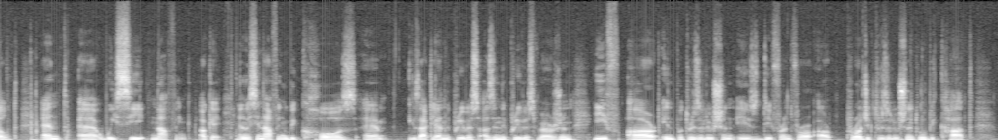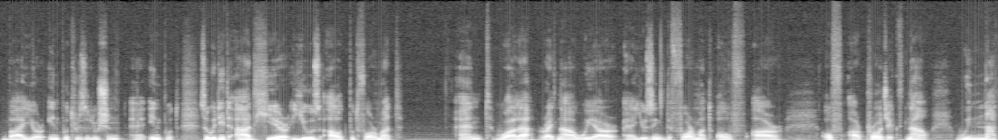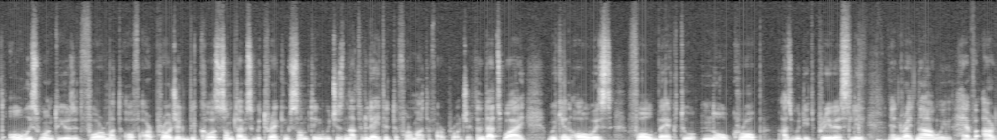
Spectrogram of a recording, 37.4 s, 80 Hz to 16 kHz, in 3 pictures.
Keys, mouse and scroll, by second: 0.1 click, 0.4 1, 2.5 click, 3.0 click, 3.9 click, 5.4 1, 7.9 click, 8.2 1, 11.2 click, 11.4 1, 17.1 click, 31.1 click, 32.0-34.2 drag, 36.1 middle click.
